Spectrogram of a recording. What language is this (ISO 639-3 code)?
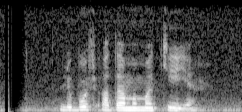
rus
